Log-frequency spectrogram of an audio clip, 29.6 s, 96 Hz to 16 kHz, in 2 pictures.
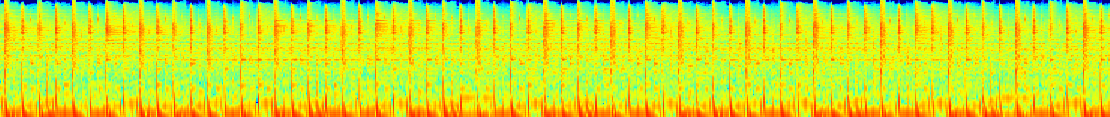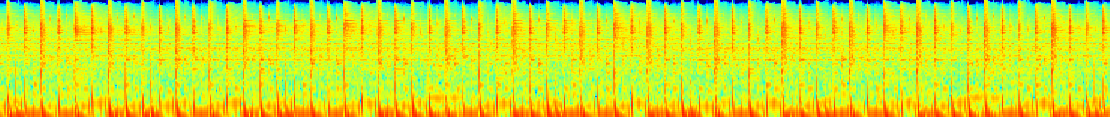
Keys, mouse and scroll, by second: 0.1-1.2 scroll up 3, 1.2 ctrl+r, 3.1 click, 3.8 scroll down 3, 4.0-5.2 middle drag, 5.2 scroll down 3, 5.3 middle click, 5.6 click, 6.0 click, 6.9 a, 8.8-10.5 drag, 10.6 scroll up 4, 10.8 middle click, 11.7 scroll down 5, 11.9 scroll up 2, 12.1-13.3 middle drag, 13.3 scroll up 2, 13.5 middle click, 14.1 click, 15.0 scroll down 1, 15.2 scroll up 2, 16.8 scroll down 2, 17.0-17.6 scroll up 2, 17.6 middle click, 18.3 click, 18.5 scroll down 4, 18.7 scroll up 2, 18.8-20.3 middle drag, 21.6 scroll up 2, 21.8 scroll down 2, 22.0 middle click, 22.6 scroll up 2, 22.8-23.1 scroll down 1, 23.1 ctrl+s, 23.5 scroll down 2, 23.7 scroll up 2, 24.4 middle click, 25.4 scroll up 2, 25.7-26.6 scroll down 1, 26.6 scroll down 2, 26.8 scroll up 2, 27.0-28.4 middle drag, 28.4 ctrl+s, 29.0 click, 29.3 ctrl+s.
